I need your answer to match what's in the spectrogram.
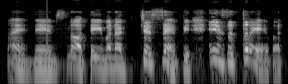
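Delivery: put-on slow broad Italian accent. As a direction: spell it out slowly in stage Italian. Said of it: "talk like a broad Italian stereotype".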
